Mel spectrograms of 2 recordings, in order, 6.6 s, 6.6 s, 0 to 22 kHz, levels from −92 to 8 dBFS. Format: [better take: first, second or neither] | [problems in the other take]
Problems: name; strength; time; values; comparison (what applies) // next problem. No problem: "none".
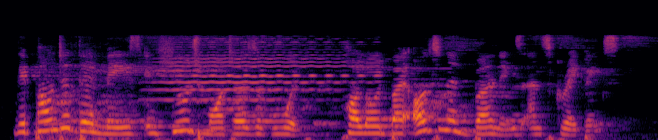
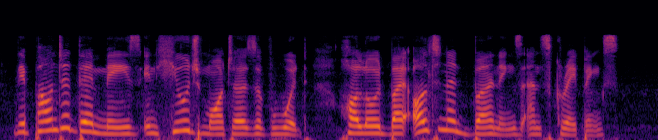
second | noise reduction (classical method WPE with log-MMSE)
